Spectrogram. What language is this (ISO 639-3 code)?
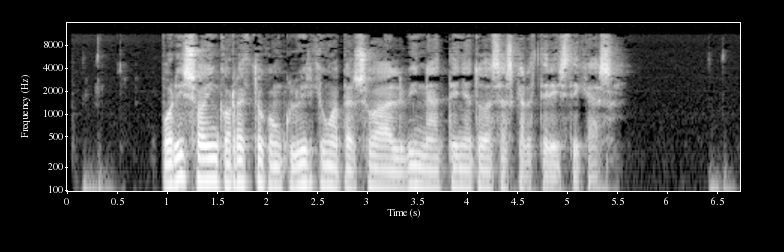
glg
